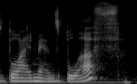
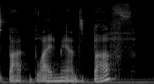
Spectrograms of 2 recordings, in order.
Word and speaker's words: Blind Man's Buff: My whole life I thought it was Blind Man's Bluff. Apparently it's Blind Man's Buff.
